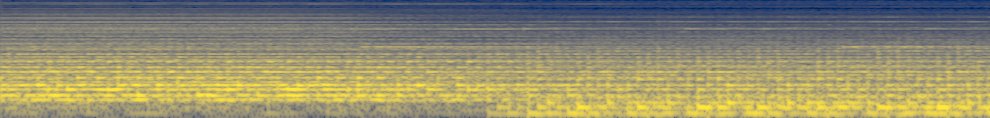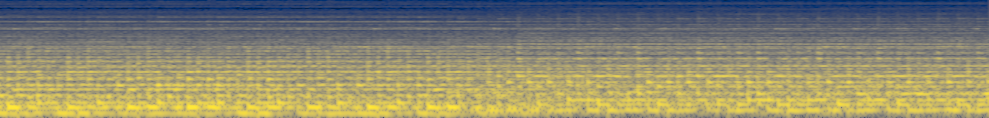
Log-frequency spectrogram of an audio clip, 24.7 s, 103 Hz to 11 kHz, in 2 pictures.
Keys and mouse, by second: 1.7 click, 2.9 g, 13.5 click, 15.7 g, 18.0 click, 19.3 g, 21.4 click, 22.7 s.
